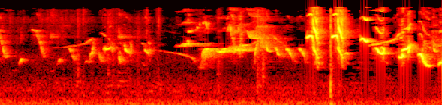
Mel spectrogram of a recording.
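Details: A magpie-robin's provoking song, meant to trigger other magpie-robins to sing and display. Soft, varied whistles and slurs swell into loud, sharp, high chirps repeated in rapid bursts.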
